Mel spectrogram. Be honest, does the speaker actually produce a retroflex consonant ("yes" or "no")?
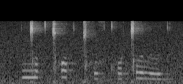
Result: no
